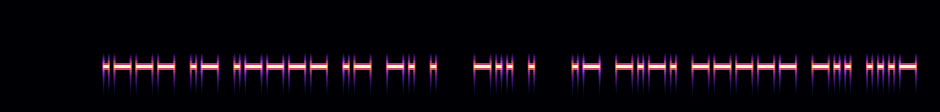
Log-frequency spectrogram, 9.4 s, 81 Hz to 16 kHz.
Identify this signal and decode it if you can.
Morse code, heard as a keyed tone, about 21 wpm, 700 Hz. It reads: JA1ANE DE AC0DV
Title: USA Callsign DE Callsign 22wpm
